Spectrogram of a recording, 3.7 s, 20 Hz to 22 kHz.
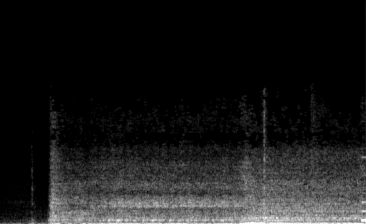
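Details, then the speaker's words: Mercedes-Benz with code P0016 (crankshaft/camshaft position correlation, bank 1 sensor A): starter churns about two seconds before it catches and rises to a steady idle. Extended cranking; owner plans to replace the bank 1 camshaft position sensor. "what i'm going to show you is go to crank the engine it's going to take quite a bit to start it up it doesn't just start right up"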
